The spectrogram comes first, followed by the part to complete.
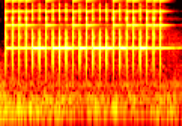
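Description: A telephone ringtone: a fast, even, bell-like trill at a steady pitch, ringing for about two seconds and then breaking off, as in a phone's ring cadence.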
